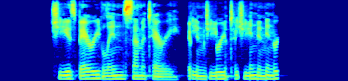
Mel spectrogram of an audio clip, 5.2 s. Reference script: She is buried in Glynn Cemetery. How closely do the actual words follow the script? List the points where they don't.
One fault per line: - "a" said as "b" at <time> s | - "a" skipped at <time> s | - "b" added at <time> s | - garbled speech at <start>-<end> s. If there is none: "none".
- "in" skipped at 1.6 s
- garbled speech at 2.8-4.2 s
